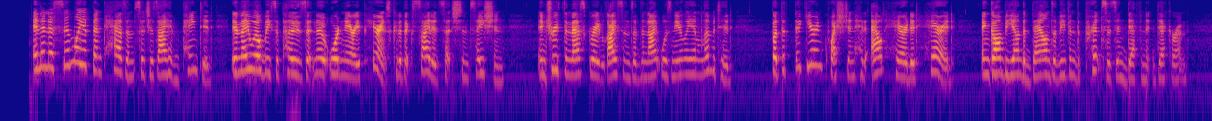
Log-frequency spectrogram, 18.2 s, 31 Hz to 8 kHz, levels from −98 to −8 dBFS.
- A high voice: Yes, very high, 265 Hz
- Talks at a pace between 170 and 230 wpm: Yes, average, 180 wpm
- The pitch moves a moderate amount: Yes, average, 3.9 semitones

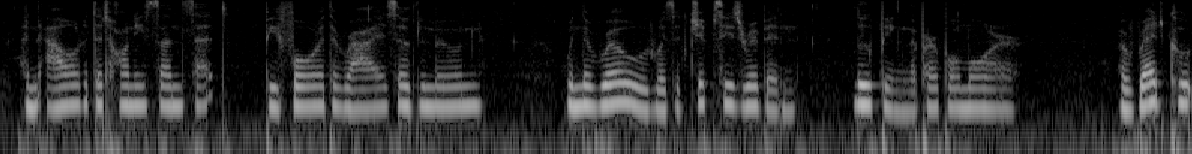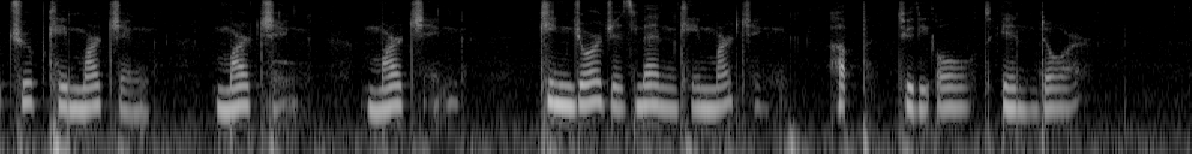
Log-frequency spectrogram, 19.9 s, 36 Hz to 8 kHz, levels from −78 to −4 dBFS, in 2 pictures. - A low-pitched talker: No, high, 190 Hz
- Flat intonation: Yes, narrow, 1.7 semitones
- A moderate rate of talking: No, slow, 125 wpm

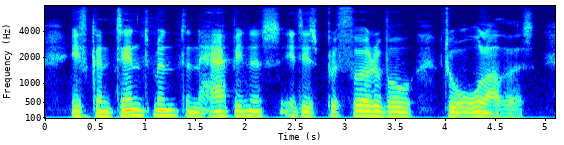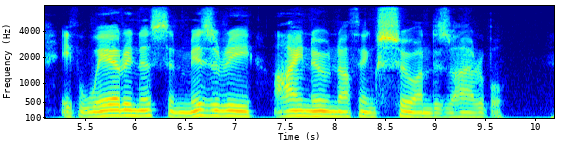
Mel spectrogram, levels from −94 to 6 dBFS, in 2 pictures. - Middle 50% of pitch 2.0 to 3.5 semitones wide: Yes, average, 2.9 semitones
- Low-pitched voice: Yes, low, 130 Hz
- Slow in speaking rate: Yes, slow, 110 wpm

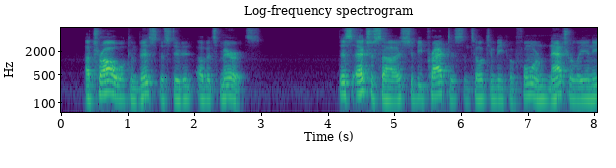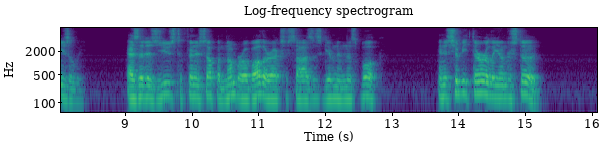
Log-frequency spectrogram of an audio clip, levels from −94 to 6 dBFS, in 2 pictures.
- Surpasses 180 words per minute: No, average, 165 wpm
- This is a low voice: Yes, low, 130 Hz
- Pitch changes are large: No, average, 3.1 semitones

